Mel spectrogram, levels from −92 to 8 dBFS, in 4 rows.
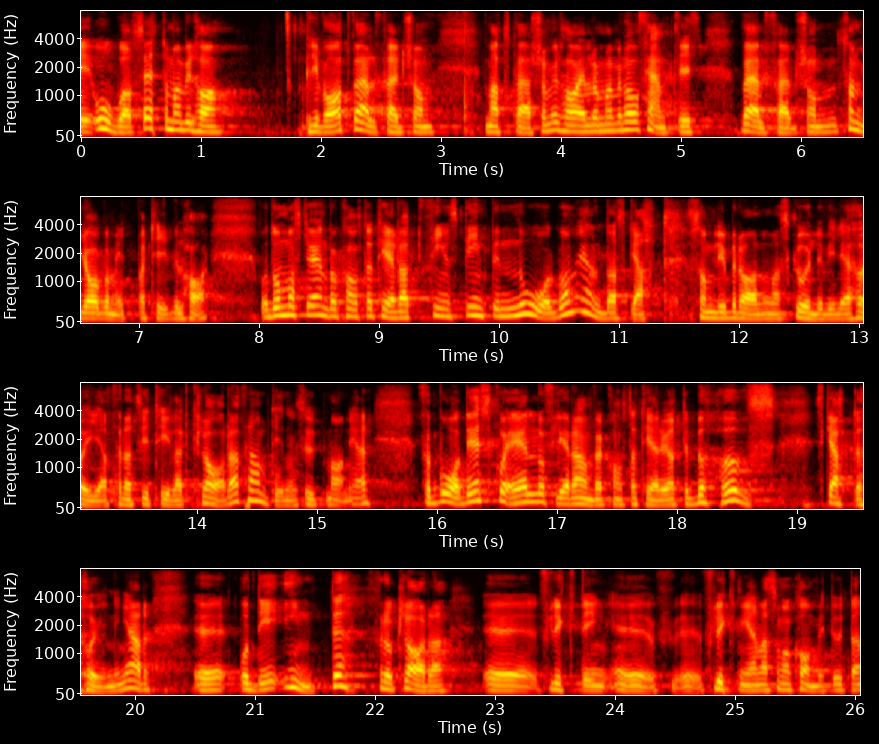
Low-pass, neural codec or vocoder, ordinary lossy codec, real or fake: none; codec, 16 kHz, 4 kbps, X-Codec, HuBERT features, trained on balanced general audio; none; fake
